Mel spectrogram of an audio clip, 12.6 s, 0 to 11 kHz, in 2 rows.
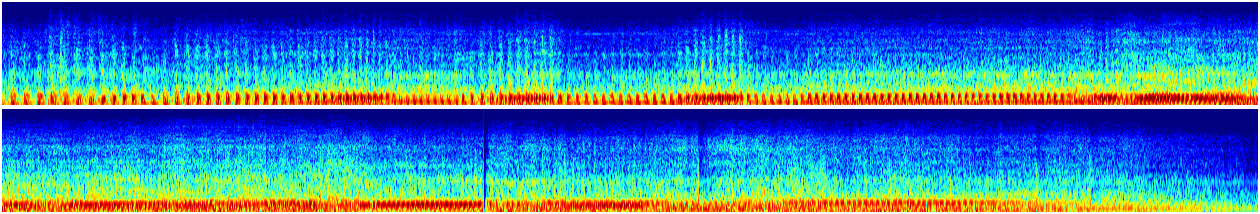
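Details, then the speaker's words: Honda XR650L started cold on choke after a camshaft swap that removed the sticking decompressor, which had caused clicking: a steady, even single-cylinder idle with no top-end ticking and a light bottom-end gear whir, believed to be the crankshaft gear, normal when cold. "oh well doesn't that sound beautiful this noise down here goes away all these bikes make you when they're cold that's uh i believe the crankshaft gear is down there making some"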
